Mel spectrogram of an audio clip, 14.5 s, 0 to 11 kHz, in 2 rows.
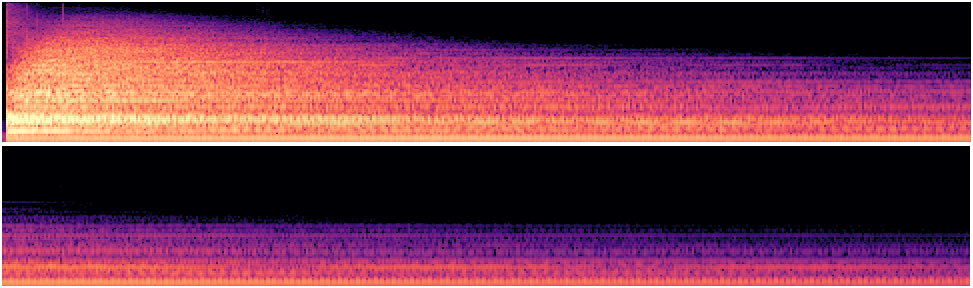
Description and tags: Loud 3 cymbally
A loud gong strike akin to a cymbal
Cymbal, Gong-strike, Loud, Sample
